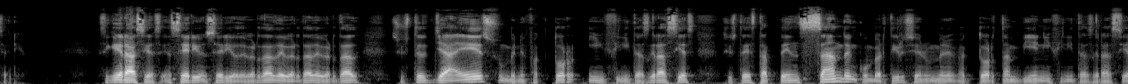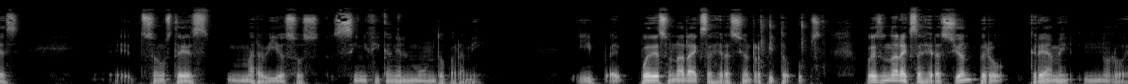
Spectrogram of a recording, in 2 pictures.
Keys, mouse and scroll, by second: 5.0 click, 11.0-19.1 drag, 19.6 click, 20.3 ctrl+z.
